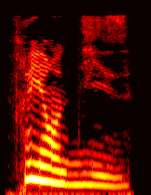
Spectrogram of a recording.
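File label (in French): "friandise", French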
